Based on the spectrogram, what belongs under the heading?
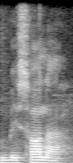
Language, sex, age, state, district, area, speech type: Assamese, male, 18-30, Assam, Lakhimpur, rural, read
